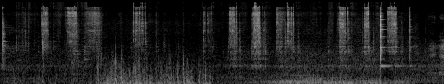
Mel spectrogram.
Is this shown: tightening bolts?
yes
